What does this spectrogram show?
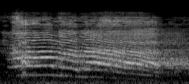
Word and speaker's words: Kamala: First, you say comma like a comma in a sentence. Then you say la like la. Put it together and it's one 2 3 comma.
